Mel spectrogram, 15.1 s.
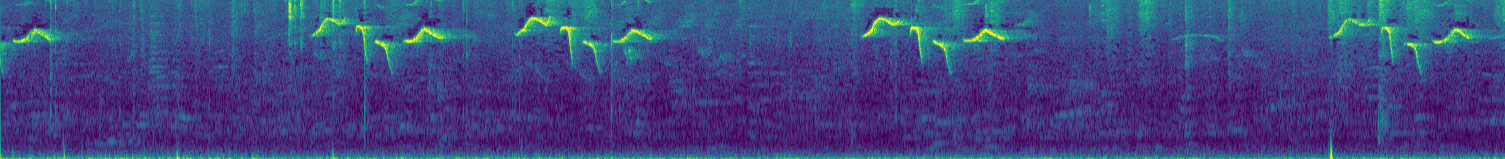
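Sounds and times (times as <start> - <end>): songbird whistling: 0.0 - 0.6, 3.1 - 4.5, 5.2 - 6.7, 8.6 - 10.2, 13.3 - 14.8.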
